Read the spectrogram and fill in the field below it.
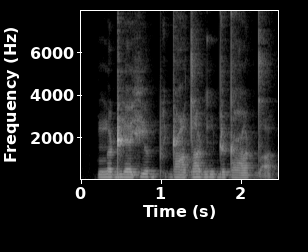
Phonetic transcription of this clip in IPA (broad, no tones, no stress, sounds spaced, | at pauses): n ɔ ɖ j ɛ fʲ oː ɖ pʰ i ɖ ʕ ʊ dˤ uː ɖ n̪ i ɖ ʊ ɖ ʕ ɔ ɖ dˤ o̰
